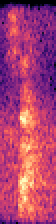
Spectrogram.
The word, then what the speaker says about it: sin: And they are number 1, sine, but we are actually write this sin, but pronounce it as sine.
